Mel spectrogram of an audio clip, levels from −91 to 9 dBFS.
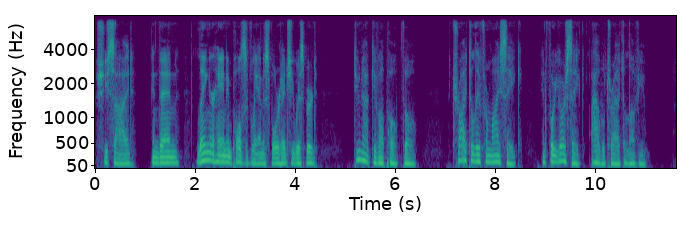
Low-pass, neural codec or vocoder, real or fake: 7.2 kHz; vocoder, 44.1 kHz, 128 mel bands every 256 samples, BigVGAN v2; fake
